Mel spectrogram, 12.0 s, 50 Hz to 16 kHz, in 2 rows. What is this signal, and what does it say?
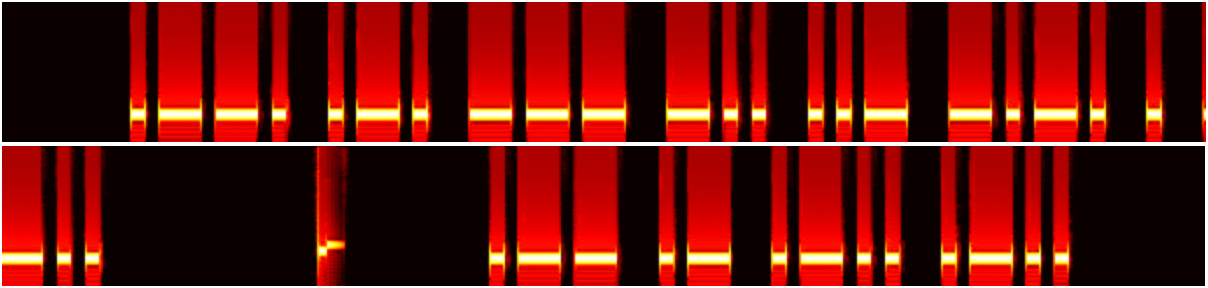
Morse code, heard as a keyed tone, about 17 wpm, 700 Hz. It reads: PRODUCED WALL
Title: Sentences from Top 1000 Words - Review Part 6 - New Word Drill - 17wpm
